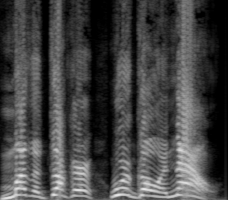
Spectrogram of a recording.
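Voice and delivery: very high shouted command, drawn out at the end; furious retold shout. Host banging fist on table at fighter, shouting. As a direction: explode and order them out, loudly. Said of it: "I bang my fist on the table".

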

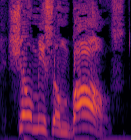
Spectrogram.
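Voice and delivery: slow, high, loud mock shout; retold shout. Host imitating the father shouting at his son in the corner. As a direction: bellow it like a harsh corner father. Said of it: "his father looks at his kid and says".

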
